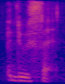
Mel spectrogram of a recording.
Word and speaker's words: Doucet: You can pronounce it Doucet.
